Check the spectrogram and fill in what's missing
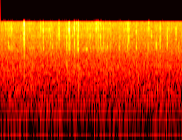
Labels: {"label": "ambient", "recorder": "HydroMoth"}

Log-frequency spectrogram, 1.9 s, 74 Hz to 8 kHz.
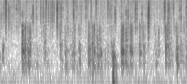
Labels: {"label": "biophony, sea urchins (Echinidae)", "recorder": "SoundTrap 600 or HydroMoth"}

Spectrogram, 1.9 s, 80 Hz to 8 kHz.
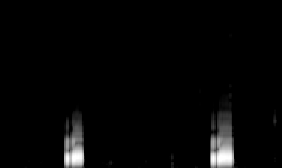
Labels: {"label": "biophony, knock croak", "recorder": "SoundTrap 300"}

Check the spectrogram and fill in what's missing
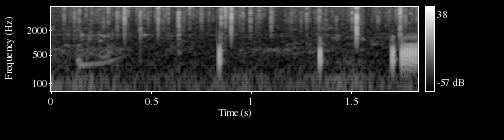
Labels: {"label": "biophony, stridulation", "recorder": "SoundTrap 300"}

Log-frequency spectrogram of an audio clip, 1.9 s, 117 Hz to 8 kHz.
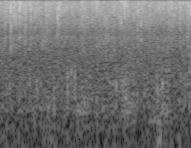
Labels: {"label": "biophony", "recorder": "SoundTrap 300"}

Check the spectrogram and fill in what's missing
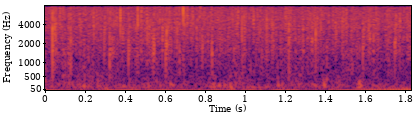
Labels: {"label": "biophony", "recorder": "SoundTrap 300"}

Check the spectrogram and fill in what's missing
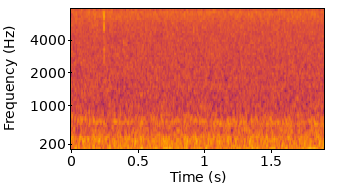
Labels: {"label": "ambient", "recorder": "HydroMoth"}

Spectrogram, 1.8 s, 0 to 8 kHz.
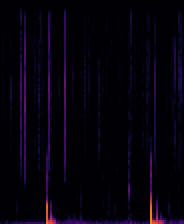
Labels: {"label": "biophony, double pulse", "recorder": "SoundTrap 300"}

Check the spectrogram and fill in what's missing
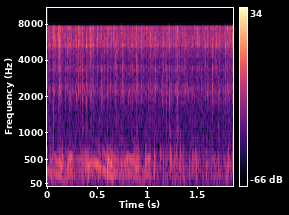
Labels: {"label": "biophony, cascading saw", "recorder": "HydroMoth"}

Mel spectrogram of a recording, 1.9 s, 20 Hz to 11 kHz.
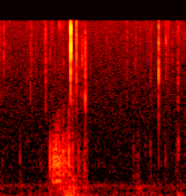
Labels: {"label": "biophony, low growl", "recorder": "SoundTrap 300"}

